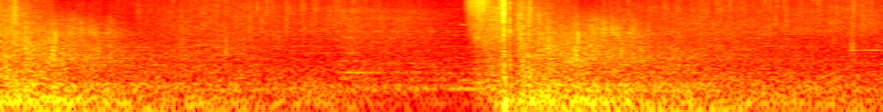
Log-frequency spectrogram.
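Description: A booming magical blast spell goes off in a fantasy wizarding video game, with one sharp explosive crack midway, surrounded by a rumbling, low, continuous roar before and after the impact.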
